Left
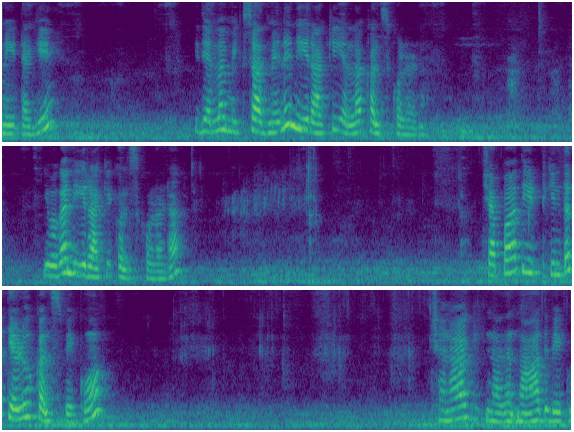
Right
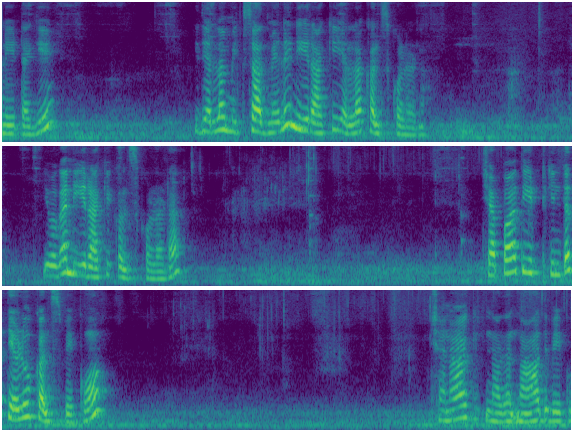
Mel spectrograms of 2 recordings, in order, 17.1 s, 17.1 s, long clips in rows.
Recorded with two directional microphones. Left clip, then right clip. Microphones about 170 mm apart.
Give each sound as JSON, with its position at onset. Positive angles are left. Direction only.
{"t": 0.0, "sound": "a woman's voice", "side_deg": -25}
{"t": 2.0, "sound": "a woman's voice", "side_deg": -25}
{"t": 6.1, "sound": "speech", "side_deg": -40}
{"t": 10.5, "sound": "speech", "side_deg": -30}
{"t": 15.6, "sound": "speech", "side_deg": -35}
